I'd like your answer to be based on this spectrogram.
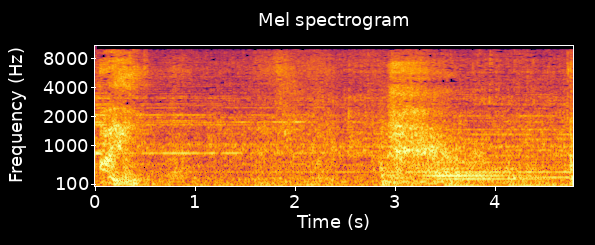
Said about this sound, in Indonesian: Sampai aku terbangun ketika mendengar suara air menyala di kamar mandi. Siapa sih malam-malam gini?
